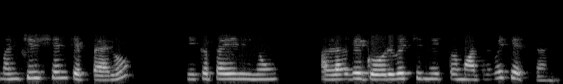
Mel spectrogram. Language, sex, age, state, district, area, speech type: Telugu, female, 30-45, Telangana, Khammam, urban, conversation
